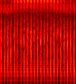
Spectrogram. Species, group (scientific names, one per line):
Bicolorana bicolor
Orthoptera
